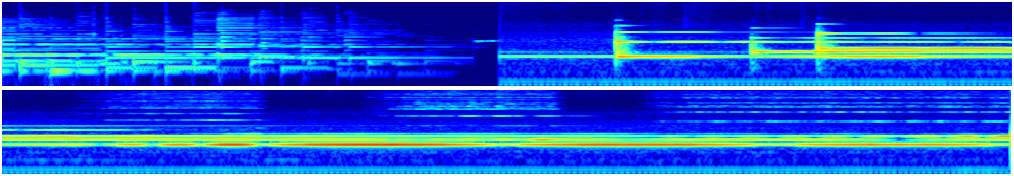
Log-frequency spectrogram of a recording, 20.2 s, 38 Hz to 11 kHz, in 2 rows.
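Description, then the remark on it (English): An alchemy crystal singing bowl is struck, then struck again, its pure tone swelling into a loud, sustained hum that pulses and wavers steadily. A softer, fading melodic sound precedes it, with no talking. “Part 2 of my Alchemy Crystal Singing Bowls Collection”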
